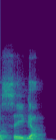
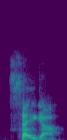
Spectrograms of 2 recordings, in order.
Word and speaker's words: Sega: Sega Master System sorry how do we pronounce it Sega or Seger oh okay Oh Sega obviously I know in Australia you guys are you pronounced an Seeger like a yes a what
